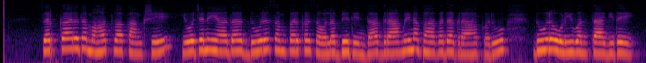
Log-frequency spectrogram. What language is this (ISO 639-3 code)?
kan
